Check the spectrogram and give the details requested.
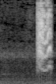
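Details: Single harsh, high chip from a female yellow-bellied seedeater calling to stimulate the male, lasting about a quarter second after near silence.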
